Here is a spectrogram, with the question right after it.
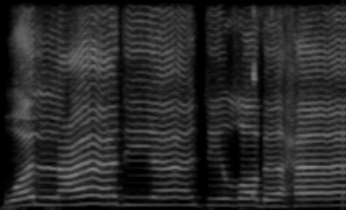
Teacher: والعاديات ضبحا বায়ে কলকলাটা নিচের দিকে, ضبحا ضبটা মোটা হবে, এটা হলো ইস্তিআলার হরফ, মোটা হরফ।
